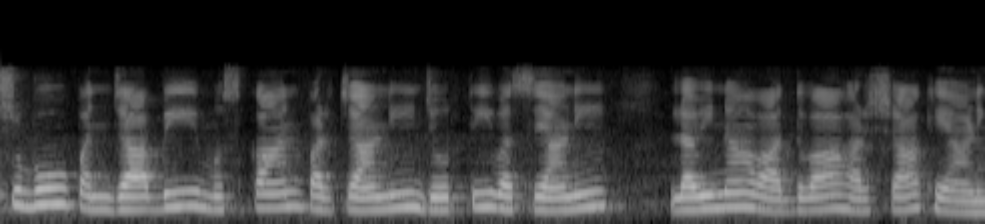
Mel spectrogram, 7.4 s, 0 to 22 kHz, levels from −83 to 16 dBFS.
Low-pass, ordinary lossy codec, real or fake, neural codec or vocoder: 7.2 kHz; none; real; none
